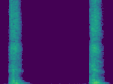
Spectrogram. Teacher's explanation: untuk pengucapan kaf ketika sukun itu syiddah dulu, baru hams ya. Jadi baru sisa udaranya, sisa suaranya gitu ya. Jadi sehingga nanti bunyinya k, k.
